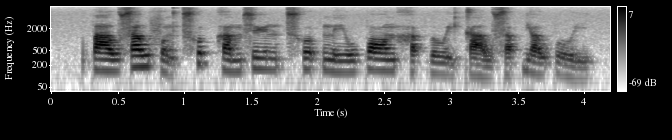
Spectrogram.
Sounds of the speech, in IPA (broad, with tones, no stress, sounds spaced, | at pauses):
p aː˧ w s ɐ˥ w f ʊ˨˩ ŋ t͡sʰ ʊ˥ k̚ h ɐ˨˧ m s yː˧ n t͡sʰ ʊ˧ k̚ n̪ iː˨˧ w p ɔː˧ n h ɐ˨ p̚ l uː˨˩ j k aː˨˩ w s ɐ˨˥ p̚ j ɐ˨˧ w p uː˨˩ j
